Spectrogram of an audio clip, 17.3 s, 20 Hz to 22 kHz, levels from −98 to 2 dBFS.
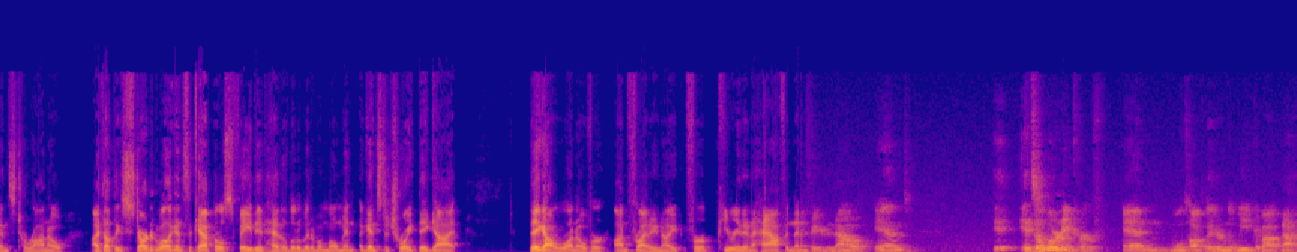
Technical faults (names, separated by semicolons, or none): switch to a distant microphone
